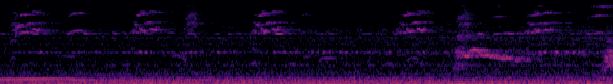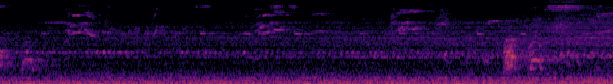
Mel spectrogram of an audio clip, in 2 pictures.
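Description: Birds chirping: short high chirps repeat about once a second, with a couple of lower, falling calls near the middle. A steady low rumble runs underneath.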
